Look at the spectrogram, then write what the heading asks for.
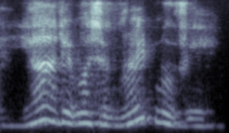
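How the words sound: It is said in a genuine, sincere tone. The movie really was great. "Berarti beneran kayak gitu"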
